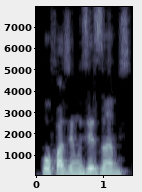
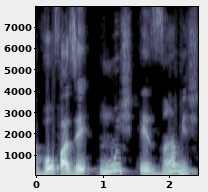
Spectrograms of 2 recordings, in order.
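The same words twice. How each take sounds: First: The words are run together into one flow. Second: The words are said separately, not run together. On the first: "Olha como juntas" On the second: "Em vez de você falar"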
